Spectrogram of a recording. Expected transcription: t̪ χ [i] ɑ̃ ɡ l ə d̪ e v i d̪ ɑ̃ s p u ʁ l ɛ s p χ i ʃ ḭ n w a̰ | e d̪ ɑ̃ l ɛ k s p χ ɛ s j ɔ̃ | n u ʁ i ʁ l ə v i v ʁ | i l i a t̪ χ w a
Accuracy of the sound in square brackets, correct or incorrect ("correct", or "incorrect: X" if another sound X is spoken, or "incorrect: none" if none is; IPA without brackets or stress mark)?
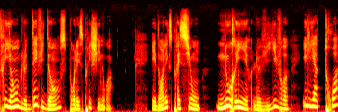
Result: correct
